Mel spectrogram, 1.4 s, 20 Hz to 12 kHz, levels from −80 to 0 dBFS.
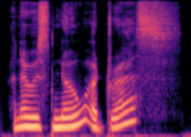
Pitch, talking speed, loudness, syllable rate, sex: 220 Hz, 210 wpm, -15 LUFS, 5.7 syllables/s, male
